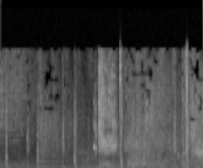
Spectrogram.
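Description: Anime episode soundtrack: background music under a volleyball rally, with a sharp hit of the ball about a second in.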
